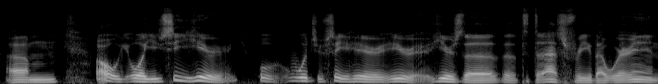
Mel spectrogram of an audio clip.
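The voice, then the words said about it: Imitates another person's accent. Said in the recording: “Daniel Craig, you know, with his ... I can't even do a fucking his accent. His accent is very specific.”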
